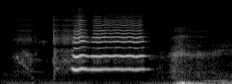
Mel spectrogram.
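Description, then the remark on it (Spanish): A saxophone mouthpiece blown on its own gives one sustained, piercing whistle-like squeak lasting under a second, loud, with breathy noise and a faint thump around it. “Tenemos la boquilla, que acá es donde uno sopla.”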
